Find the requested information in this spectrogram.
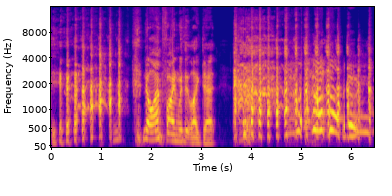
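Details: Adult speaker; typical speech.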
